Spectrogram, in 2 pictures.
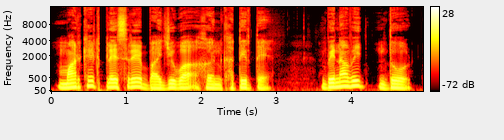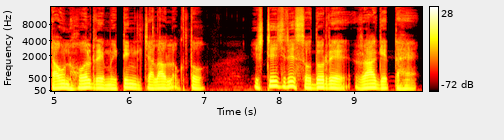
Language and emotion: Santali, sad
